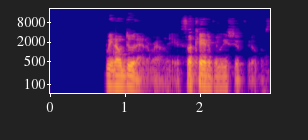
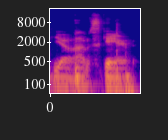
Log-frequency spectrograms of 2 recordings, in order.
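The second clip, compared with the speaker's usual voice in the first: scared; 2 semitones lower, 12 dB quieter, much slower than usual. Retold or imitated. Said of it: "I literally said, "I'm scared".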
